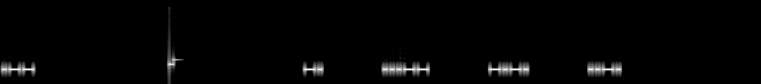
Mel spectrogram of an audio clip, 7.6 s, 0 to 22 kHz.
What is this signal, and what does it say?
Morse code, heard as a keyed tone, about 36 wpm, spaced as for 12 wpm, 700 Hz. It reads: W N3CF
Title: USA Call Signs - 4 Characters - 6x Character Spacing - 35wpm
